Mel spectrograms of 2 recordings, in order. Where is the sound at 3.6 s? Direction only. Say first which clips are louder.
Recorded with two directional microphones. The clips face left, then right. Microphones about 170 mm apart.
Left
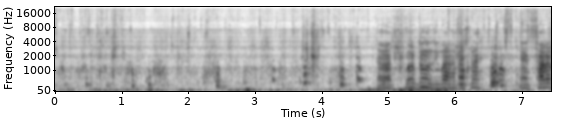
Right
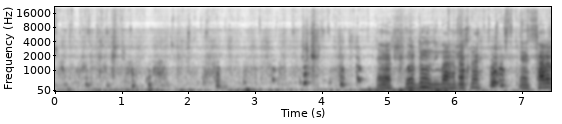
Right 4 dB; 30° right (ahead or behind).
